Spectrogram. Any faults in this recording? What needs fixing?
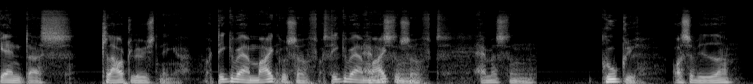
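From 2.72 to 5.36 s the speech has a doubled audio track: a clean copy about a second behind, somewhat quieter, starting and stopping abruptly, unlike a decaying echo. This likely comes from a second capture path or an overlapping edit, so route the signal once and check edits for duplicated regions.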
